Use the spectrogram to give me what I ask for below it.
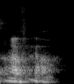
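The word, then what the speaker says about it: עפר: de la poussièreouar afar ça s'écrit avec un ain et après oui ça se prononce afar et Voilà.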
